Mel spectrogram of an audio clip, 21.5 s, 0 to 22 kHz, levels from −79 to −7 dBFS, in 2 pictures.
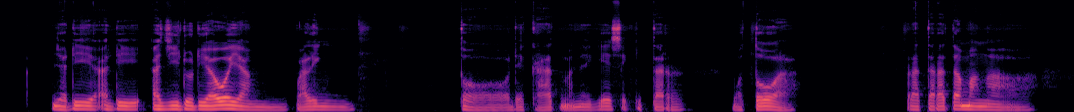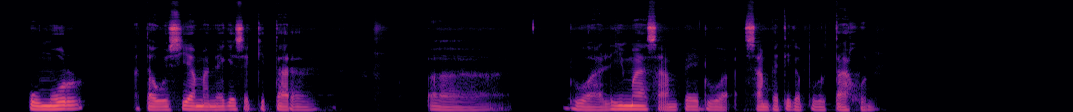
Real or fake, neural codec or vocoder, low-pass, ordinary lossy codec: real; none; none; none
